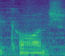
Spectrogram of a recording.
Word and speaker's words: conch: it's it's I'm pretty I thought it's definitely conch you know what what piggy holds when he wants to talk no I look it up and see how it's pronounced it's con all right it you see it's both actually it has both both pronunciations side really there's something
